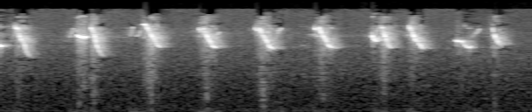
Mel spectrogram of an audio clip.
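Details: Saffron finch (canário chapinha) delivering loud, clipped notes, each a quick high chirp dropping in pitch, repeated roughly every third of a second in a steady series.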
